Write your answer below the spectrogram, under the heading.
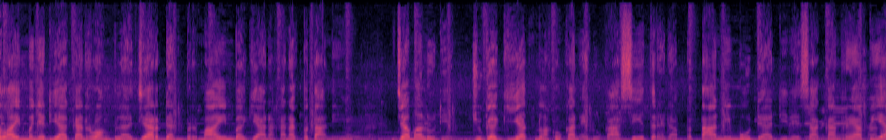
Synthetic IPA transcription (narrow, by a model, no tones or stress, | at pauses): səlaɪnməɲədiakanruaŋbəlad͡ʒardanbərmaɪnbaɡianakanak̚pət̪a̰ni | d͡ʒamaludɪ̰nd͡ʒuɡaɡiat̪̚məlakukaneduka̰sit̪ərɦadapːət̪animudadidesakanreapia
